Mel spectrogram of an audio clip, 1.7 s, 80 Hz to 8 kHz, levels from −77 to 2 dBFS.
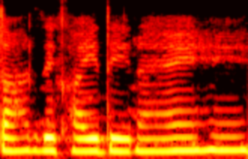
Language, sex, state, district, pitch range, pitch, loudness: Hindi, female, Bihar, Bhagalpur, 230-245 Hz, 240 Hz, -14 LUFS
